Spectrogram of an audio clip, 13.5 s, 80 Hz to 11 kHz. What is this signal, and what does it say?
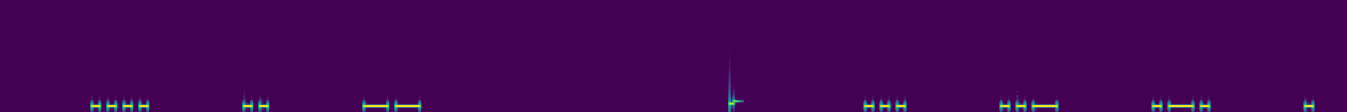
Morse code, heard as a keyed tone, about 15 wpm, spaced as for 7 wpm, 700 Hz. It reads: HIM SURE
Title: 4x Character Spacing - Top 300 Words - 15wpm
